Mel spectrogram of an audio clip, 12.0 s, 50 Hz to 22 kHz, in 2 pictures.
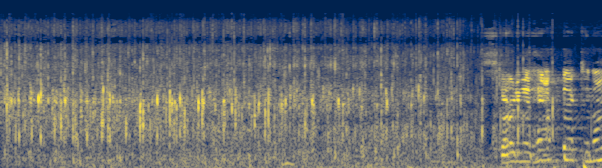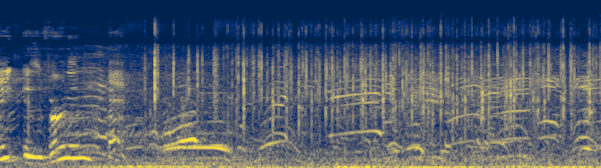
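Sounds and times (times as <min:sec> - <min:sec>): crowd applauding: 0:00.0 - 0:05.6, 0:07.1 - 0:12.0.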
